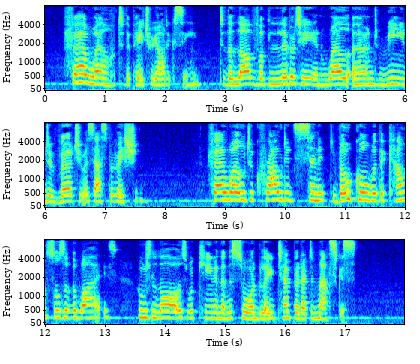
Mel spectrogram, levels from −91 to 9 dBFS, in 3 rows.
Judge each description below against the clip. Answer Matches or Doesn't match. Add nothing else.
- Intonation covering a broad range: Doesn't match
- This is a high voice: Matches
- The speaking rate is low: Matches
